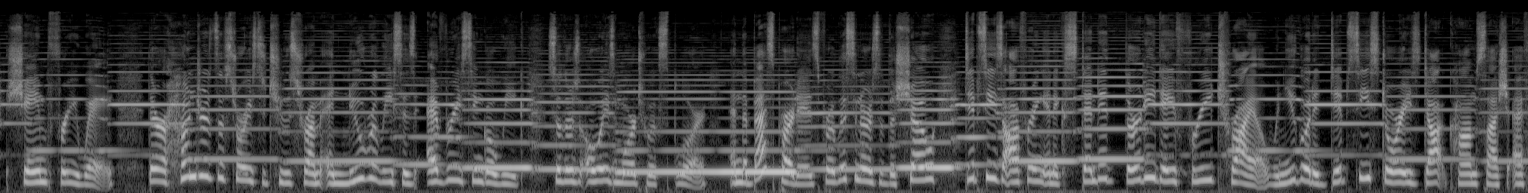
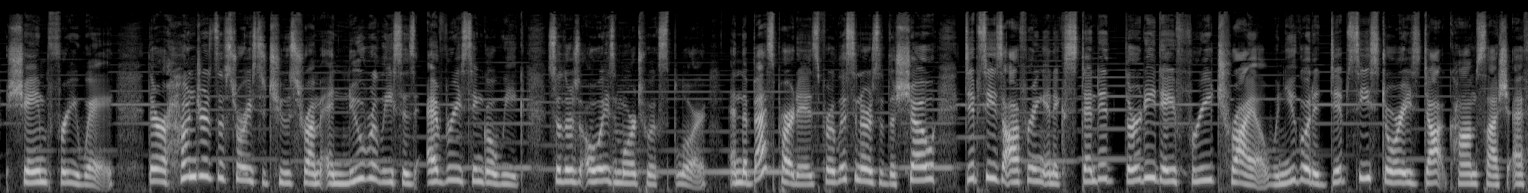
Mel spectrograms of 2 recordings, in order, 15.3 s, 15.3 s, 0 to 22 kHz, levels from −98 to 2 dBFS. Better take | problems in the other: second | background music; loud; throughout; 2 dB below the speech; faint in the second

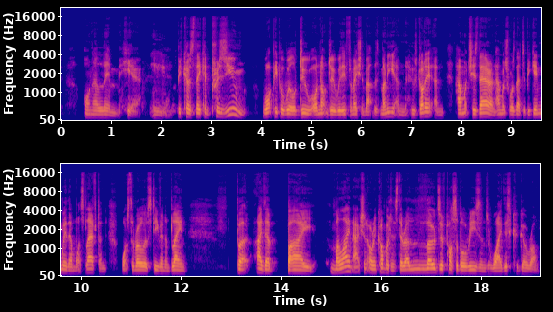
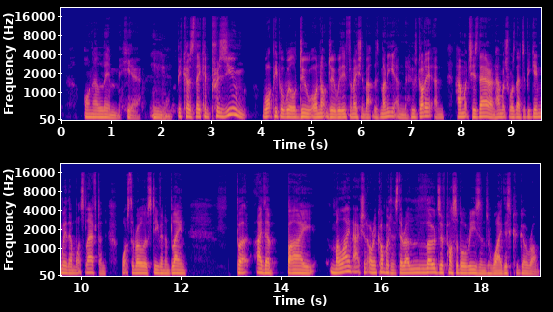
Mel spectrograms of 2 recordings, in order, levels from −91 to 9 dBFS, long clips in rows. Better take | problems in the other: second | thin; somewhat; fading below 250 Hz

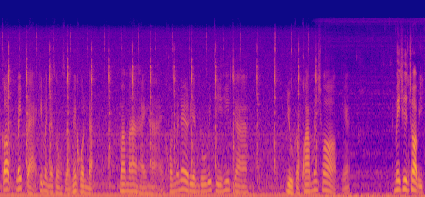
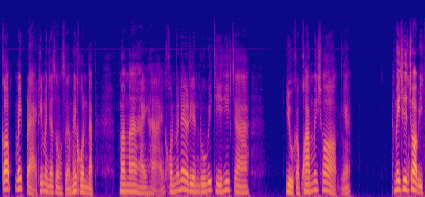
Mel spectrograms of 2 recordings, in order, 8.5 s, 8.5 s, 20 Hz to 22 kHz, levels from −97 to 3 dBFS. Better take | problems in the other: second | household noises; loud; throughout; 8 dB below the speech

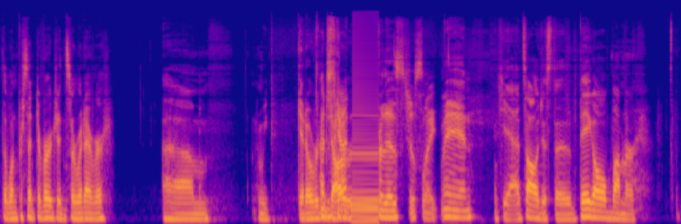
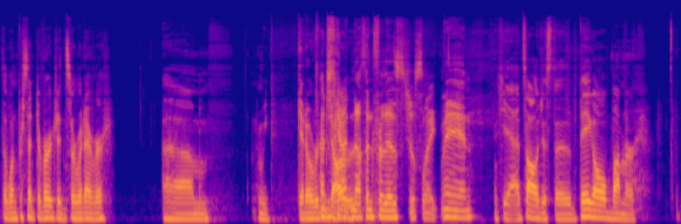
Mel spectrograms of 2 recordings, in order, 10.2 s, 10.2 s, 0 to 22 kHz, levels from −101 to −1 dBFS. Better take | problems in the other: second | audio freezing; at 5.5 s

